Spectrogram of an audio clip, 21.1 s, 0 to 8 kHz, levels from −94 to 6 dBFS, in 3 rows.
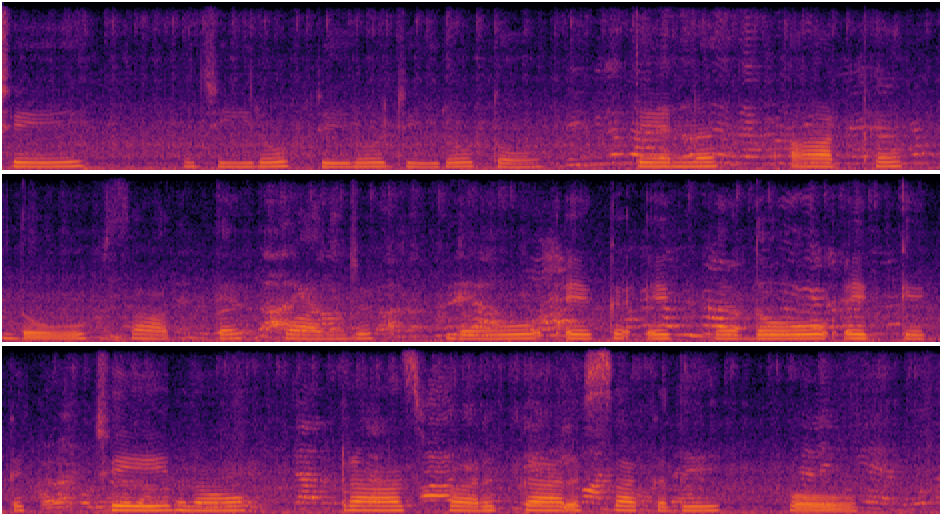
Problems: background sounds at intervals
